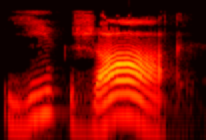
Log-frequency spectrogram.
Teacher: наголос падає на другий склад на голосний звук а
